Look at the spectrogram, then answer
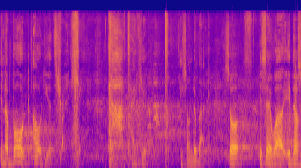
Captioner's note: laughter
